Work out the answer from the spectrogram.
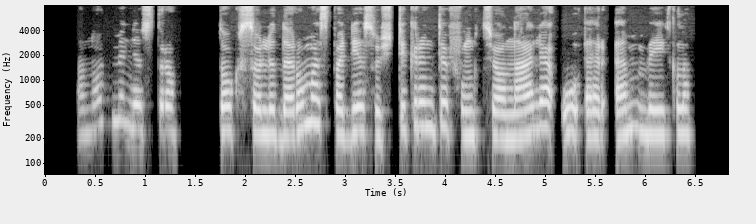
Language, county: Lithuanian, Šiauliai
